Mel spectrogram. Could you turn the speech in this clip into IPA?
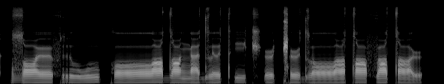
zˤœːfruwu kɔː dˤœŋadlə tʼit͡ʃʼə˞ǁə˞dlɔː tˤə˞fu tˤə˞

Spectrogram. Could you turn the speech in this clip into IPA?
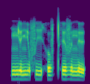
ɲɪnʲo fihʊv t̪ʰɪvɪ n̪ɪ

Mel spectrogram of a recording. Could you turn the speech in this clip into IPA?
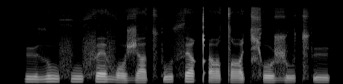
ʉ˨ðu˦˨ fu˦fɛ˦vɔ˨ ʒa˨t͡sʼu˦ θɛ˦qʼɛ˨tˤa˨t͡ɕʰo˨ ʐu˨t͡sʼʉ˦

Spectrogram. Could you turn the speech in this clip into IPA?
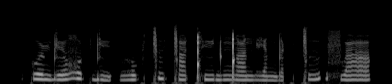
koɳ døʁʷækdy | ɦokǀɯǀɑ ǃʰyd ŋ͡ǃɑnɦendˤokǀɯ | sʷɑ

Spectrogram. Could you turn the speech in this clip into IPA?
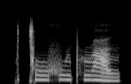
ǀoxuɪ̯pʰɹaɪ̯

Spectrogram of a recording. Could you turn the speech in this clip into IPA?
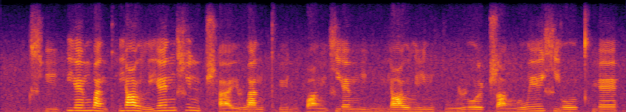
t͡ɕʰi˧˥pjɛ˥mwa˨n pʰjɑ˥˩ʊ̯ljɛ˥nɕy˥˩n ʈ͡ʂʰa˧˥ɪ̯ɻwa˥˩n pʰy˨˩n pɑ˧˥ŋɕjɛ˥ mi˨˩ŋmjɑ˥˧ʊ̯li˥˩nku˧˥ ɻo˥ʊ̯ʈ͡ʂɑ˧˥ŋ lwe˥ɪ̯ ɕjo˥ʊ̯t̪ʰɥɛ˥

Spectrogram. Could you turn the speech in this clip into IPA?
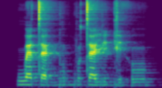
wɛ˧tɛ˨ɡ͡bu˧ bu˧tɛ˧ji˧ ɡi˨hu˧

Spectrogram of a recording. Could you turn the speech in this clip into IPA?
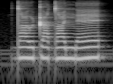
dˤʊːʈo dˤe ŋɛ

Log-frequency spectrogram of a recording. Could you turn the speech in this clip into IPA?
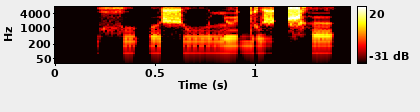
xu˩ʔʊ˩ ʃuː˩lʉ˥ du˧ʒ ʈ͡ʂʰə˧

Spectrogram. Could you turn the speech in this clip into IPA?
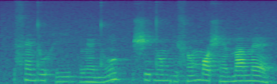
sɛ̃˦du˦˨hi˧ | lɛ̃˨ dũ˨˦ | ʃi˧dɔ̃˧bi˨sɔ̃˨˦ mɔ˦˨ʃɛ̃˧ ma˦mɛ˦˨

